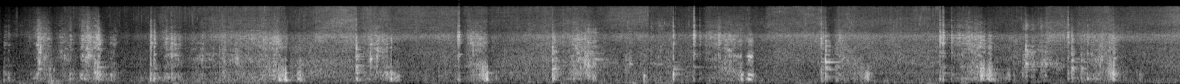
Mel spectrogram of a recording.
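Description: Raw chicken pieces sizzling in hot oil and fried spice paste in a wide metal wok. A metal spatula scrapes and knocks against the pan again and again as the meat is stirred into the masala to sear.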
